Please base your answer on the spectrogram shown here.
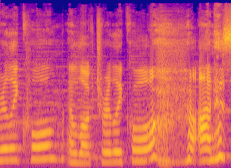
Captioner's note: laughs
